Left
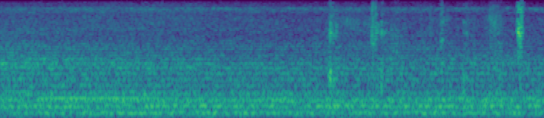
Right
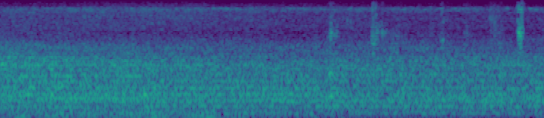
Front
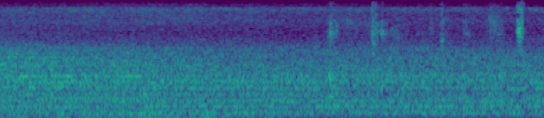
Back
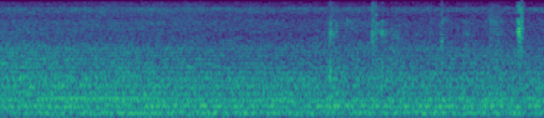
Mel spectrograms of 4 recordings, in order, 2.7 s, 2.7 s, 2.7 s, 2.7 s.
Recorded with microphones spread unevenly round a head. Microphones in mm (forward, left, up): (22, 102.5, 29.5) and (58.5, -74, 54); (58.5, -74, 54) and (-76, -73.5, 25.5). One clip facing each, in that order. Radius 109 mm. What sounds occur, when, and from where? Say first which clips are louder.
0.0 s a helicopter: left 8 dB, back 6 dB; 130° left
1.6 s chewing: left 9 dB, back 6 dB; 120° left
